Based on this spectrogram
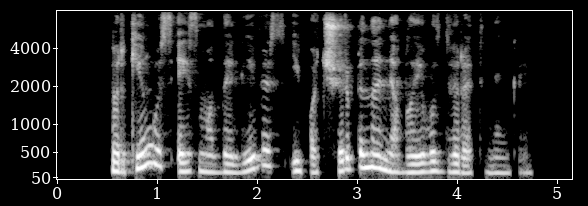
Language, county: Lithuanian, Kaunas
